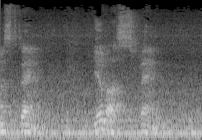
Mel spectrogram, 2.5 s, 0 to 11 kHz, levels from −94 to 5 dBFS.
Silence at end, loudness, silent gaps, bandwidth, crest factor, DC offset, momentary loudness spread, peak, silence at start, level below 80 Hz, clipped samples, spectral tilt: 0 s; -20 LUFS; none; 10 kHz; 16 dB; under 0.1%; 7 LU; -4 dBFS; 0 s; -32 dBFS; under 0.1%; -7 dB/octave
